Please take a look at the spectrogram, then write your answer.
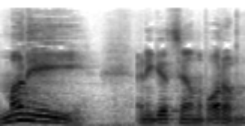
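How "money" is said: one high, shouted single word. Telling a joke about a slide, acting out a character's yell: imitating someone yelling. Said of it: "he yells out".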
